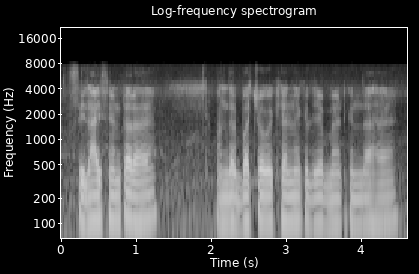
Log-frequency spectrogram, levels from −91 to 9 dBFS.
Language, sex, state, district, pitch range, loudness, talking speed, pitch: Hindi, male, Jharkhand, Garhwa, 100-110 Hz, -19 LUFS, 155 wpm, 105 Hz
